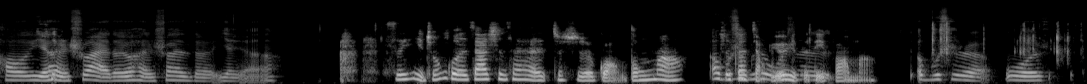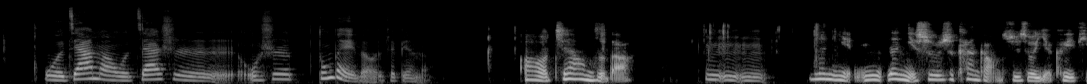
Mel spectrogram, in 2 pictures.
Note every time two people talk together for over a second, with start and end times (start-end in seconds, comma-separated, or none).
7.1-8.4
